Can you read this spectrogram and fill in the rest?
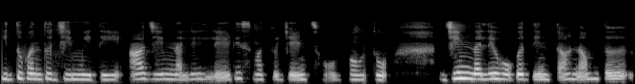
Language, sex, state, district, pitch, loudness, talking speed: Kannada, female, Karnataka, Gulbarga, 230 Hz, -18 LUFS, 140 wpm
